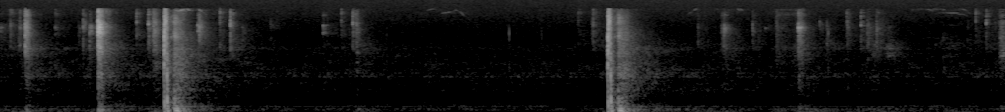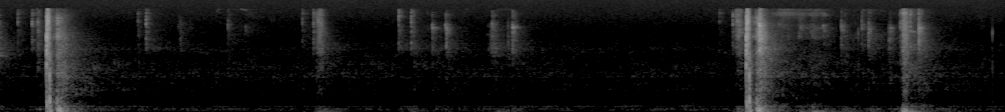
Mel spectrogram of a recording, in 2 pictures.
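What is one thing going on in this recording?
Short, soft thuds sound now and then as building pieces snap into place.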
